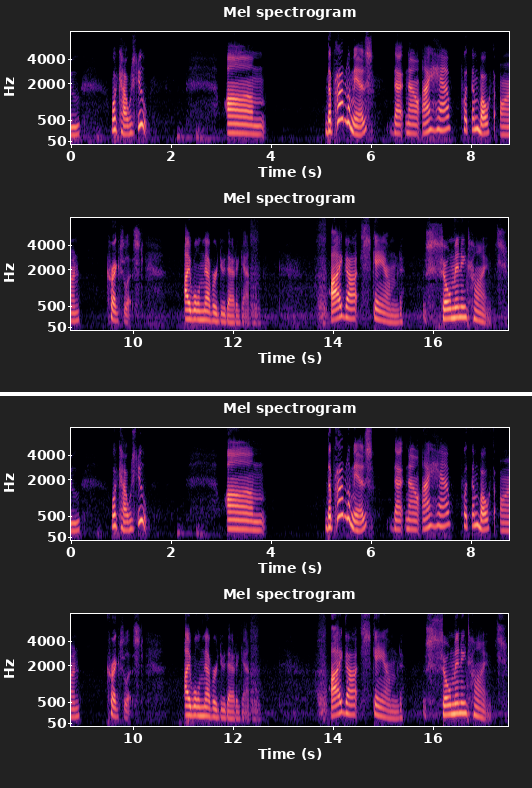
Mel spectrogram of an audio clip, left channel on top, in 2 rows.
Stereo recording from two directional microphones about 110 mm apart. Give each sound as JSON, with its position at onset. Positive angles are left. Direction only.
{"t": 0.0, "sound": "a sound", "side_deg": -40}
{"t": 5.0, "sound": "a woman's voice", "side_deg": -35}
{"t": 13.7, "sound": "a woman's voice", "side_deg": 45}
{"t": 13.9, "sound": "a woman's voice", "side_deg": -40}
